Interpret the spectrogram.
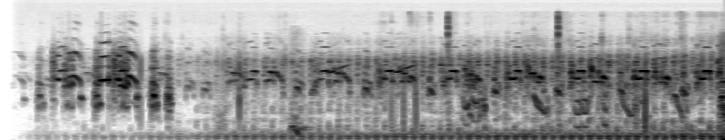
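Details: Grey francolin from Pakistan calling: loud, harsh, overlapping nasal notes in rapid, uneven series, several voices seeming to overlap, with a low steady hum underneath.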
